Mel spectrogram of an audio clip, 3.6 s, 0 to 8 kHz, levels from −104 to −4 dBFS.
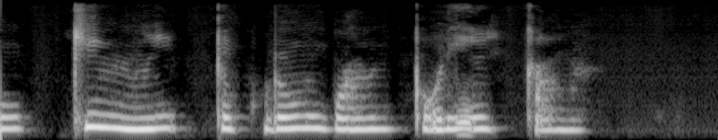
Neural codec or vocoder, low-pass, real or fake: codec, 16 kHz, 1 kbps, FreqCodec, larger model; 7.2 kHz; fake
